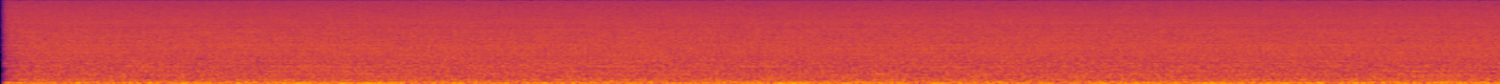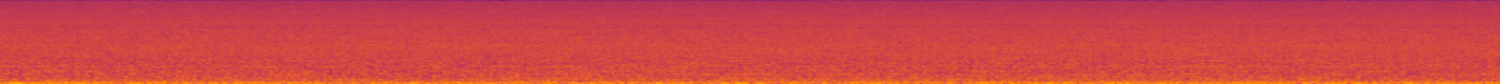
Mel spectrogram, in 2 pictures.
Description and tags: This is an ambient sound made from brown noise. Used reverb to dampen the noise. Processed using Audacity. This is suitable for desert ambient, inside of a ship, empty airport, and other ambients you may hear. Have fun!
space, sci-fi, ambients, loop, effect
